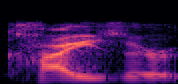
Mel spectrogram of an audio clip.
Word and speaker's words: Kaiser: saying your name so we know how to pronounce it properly uh well my username Kaiser Kaiser comes from the German word for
